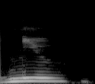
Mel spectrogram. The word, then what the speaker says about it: Niu: And of course, I was promoting myself way back in 2010 as a new billionaire, spelled Niu, in reference to where I was born, Niue Island in the Pacific.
